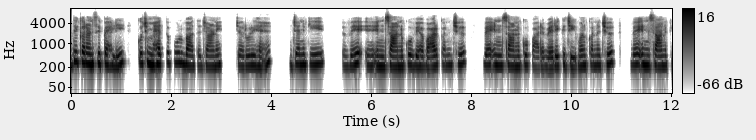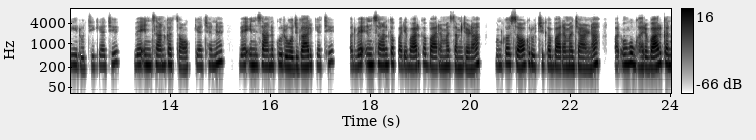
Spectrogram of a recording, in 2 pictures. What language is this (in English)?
Garhwali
